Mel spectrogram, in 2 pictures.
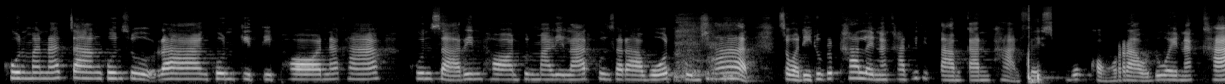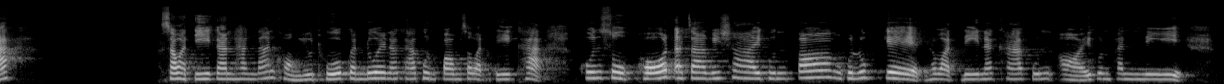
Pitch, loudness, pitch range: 250 Hz, -24 LUFS, 230-275 Hz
